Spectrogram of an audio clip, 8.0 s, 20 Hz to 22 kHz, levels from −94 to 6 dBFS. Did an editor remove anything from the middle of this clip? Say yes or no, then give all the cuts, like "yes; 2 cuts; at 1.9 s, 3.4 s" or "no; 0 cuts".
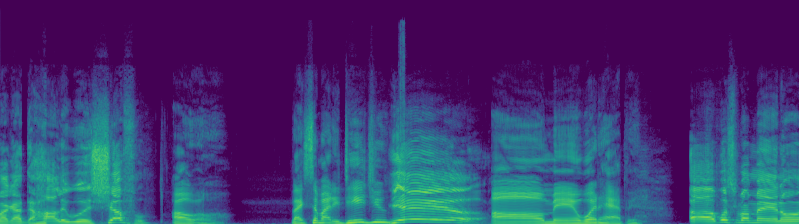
no; 0 cuts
